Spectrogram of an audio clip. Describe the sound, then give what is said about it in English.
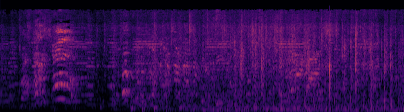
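Many children pound their feet on the floor during audience participation at a live accordion performance, making a dense, sustained thundering rumble. Children's laughter and voices come first, then the stomping holds steady to the end. “Every time Lemony Snicket tells the kids to run, they pound their feet on the floor with a fury and vengeance.”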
